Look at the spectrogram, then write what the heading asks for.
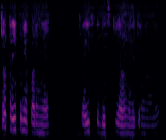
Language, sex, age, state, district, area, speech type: Tamil, female, 18-30, Tamil Nadu, Kallakurichi, rural, spontaneous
